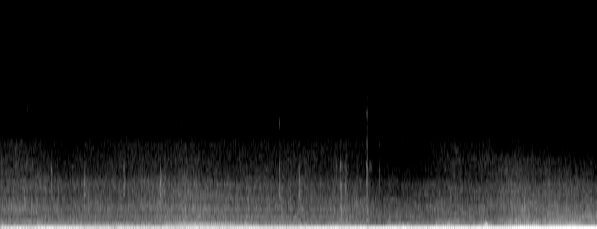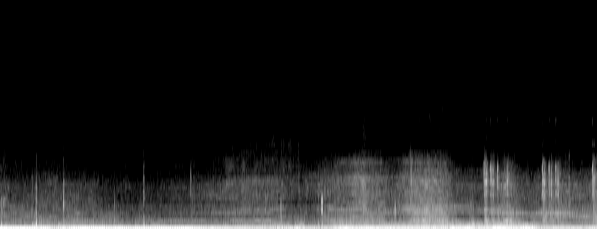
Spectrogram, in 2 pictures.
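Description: Jeep Wrangler JL Rubicon engine running steadily, its pitch stepping up a little about six seconds in and wavering again near the end, with a few light clicks.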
